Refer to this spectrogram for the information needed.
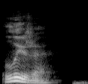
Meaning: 1. ski (one of a pair of long flat runners designed for gliding over snow) 2. runner (on a sleigh or sled)
- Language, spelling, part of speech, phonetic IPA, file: Russian, лыжа, noun, [ˈɫɨʐə], Ru-лыжа.ogg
